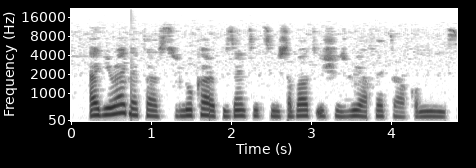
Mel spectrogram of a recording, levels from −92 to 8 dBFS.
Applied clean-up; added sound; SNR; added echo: classical method Wiener filter.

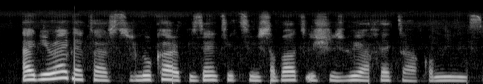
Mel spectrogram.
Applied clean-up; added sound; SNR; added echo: neural mask model Resemble Enhance denoiser.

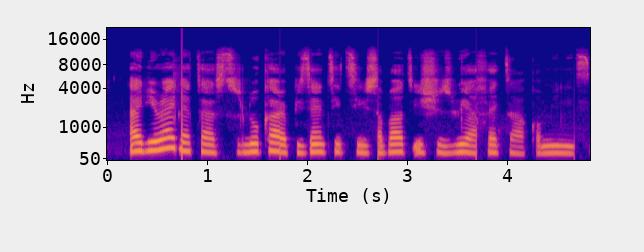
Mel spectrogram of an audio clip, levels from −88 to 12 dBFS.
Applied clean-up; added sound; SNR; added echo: none; none; none; none.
